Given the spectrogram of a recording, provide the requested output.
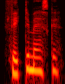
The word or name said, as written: fægtemaske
